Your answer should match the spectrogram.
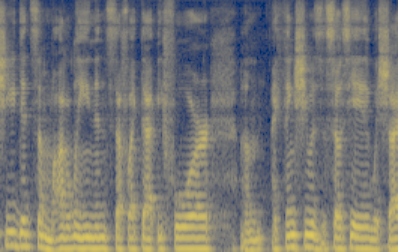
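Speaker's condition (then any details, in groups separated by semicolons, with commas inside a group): No condition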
